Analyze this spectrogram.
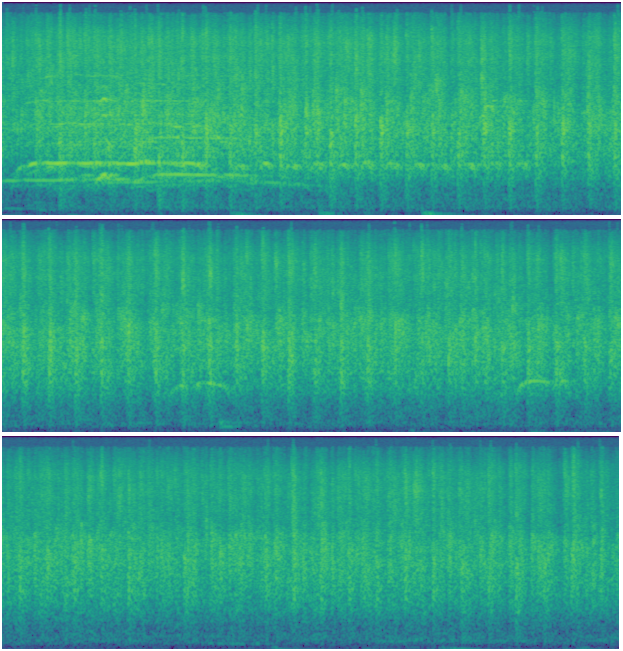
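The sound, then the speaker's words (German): Audience applause in Kiel, offered for someone in Minneapolis, rises as dense, steady clapping from a large crowd and holds for a long stretch, loudest at the start and easing slightly as it continues. “Also bei dem Kieler Applaus kann es nicht bleiben. Jetzt mal ein Applaus für Minneapolis.”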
